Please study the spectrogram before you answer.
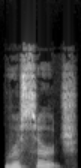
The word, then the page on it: research: noun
